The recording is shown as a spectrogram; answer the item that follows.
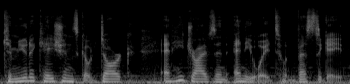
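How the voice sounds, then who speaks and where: Gravelly male narrator over soft music. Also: medium pitch, big pitch swings, brisk. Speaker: video narrator. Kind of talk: scripted video essay narration. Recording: faint music bed behind voice. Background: faint background music.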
